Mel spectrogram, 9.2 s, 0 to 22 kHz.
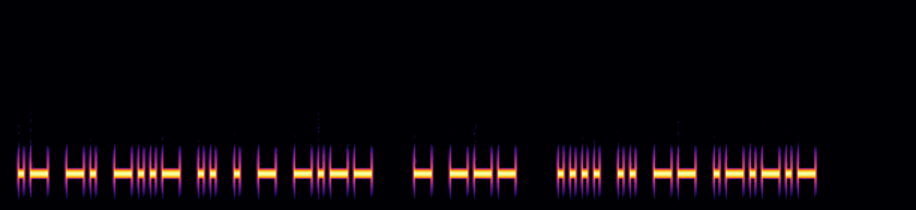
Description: Morse code, heard as a keyed tone, about 20 wpm, 700 Hz. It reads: ANXIETY TO HIM.
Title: Sentences from Top 1600 Words 20wpm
